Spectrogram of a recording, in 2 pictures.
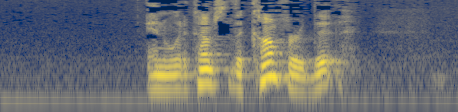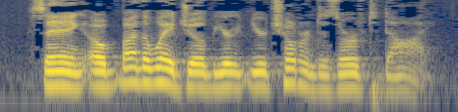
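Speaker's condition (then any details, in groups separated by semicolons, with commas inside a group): No condition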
